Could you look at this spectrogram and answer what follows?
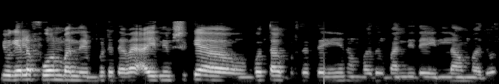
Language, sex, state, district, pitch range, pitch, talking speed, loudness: Kannada, female, Karnataka, Bellary, 180-215 Hz, 195 Hz, 155 wpm, -16 LUFS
